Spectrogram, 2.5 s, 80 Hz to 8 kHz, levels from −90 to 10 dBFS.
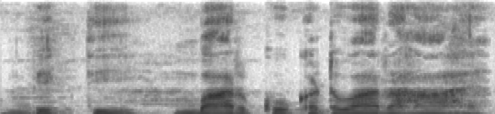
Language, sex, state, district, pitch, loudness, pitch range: Hindi, male, Jharkhand, Palamu, 115 Hz, -18 LUFS, 110-115 Hz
